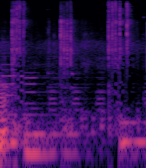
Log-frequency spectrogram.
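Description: BOA lacing dial ratcheting as it is turned by hand to tighten its wire lace, giving a few irregular clicks.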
